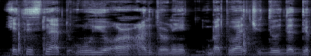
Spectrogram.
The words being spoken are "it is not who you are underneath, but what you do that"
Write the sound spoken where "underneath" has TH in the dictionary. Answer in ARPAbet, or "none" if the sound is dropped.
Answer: T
